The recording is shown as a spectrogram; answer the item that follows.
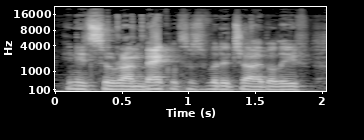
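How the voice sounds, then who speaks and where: A man casting a live strategy game, calling the action play-by-play in a brisk manner. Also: mid-range voice, flat delivery. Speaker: esports caster.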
